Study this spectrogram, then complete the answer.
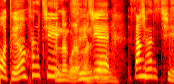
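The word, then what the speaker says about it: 尚气: 샹치 아니 근데 중국어 발음 중에 혀를 안으로 마는 게 있지 않습니까? 쌍이 말아야 됩니다. 샹, 사실. 샹. 샹. 안으로 예. 알 발음 하듯이 네네네.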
